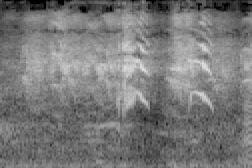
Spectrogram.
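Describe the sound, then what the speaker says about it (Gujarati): Two harsh, high squawks from a parrot nearby at a zoo in Surat, spaced about half a second apart, over a quiet background. "આ રિયલ પોપટ છે."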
